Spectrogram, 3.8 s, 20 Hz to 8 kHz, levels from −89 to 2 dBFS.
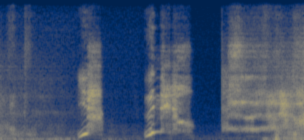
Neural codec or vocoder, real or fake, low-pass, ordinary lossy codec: codec, 16 kHz, 0.8 kbps, ZipCodec; fake; none; none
